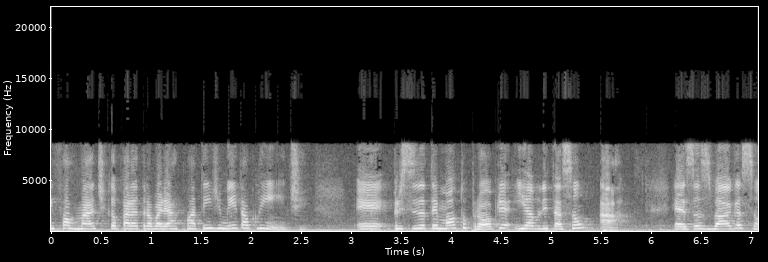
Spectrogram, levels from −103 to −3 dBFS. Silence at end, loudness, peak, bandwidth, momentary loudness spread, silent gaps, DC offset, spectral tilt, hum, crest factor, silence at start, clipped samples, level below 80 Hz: 0 s; -13 LUFS; -2 dBFS; 9.2 kHz; 10 LU; none; 0.6%; -4 dB/octave; none; 12 dB; 0 s; under 0.1%; -30 dBFS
